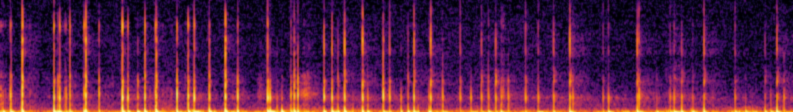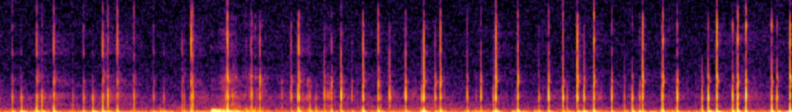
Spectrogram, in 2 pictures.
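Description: A round bamboo salt container is held lid-forward in both hands while fingertips and nails tap and scratch its lid. Rapid, dry clicking taps mix with soft scratchy rubbing, each tap short and quickly damped with a low, hollow body. The busy tapping runs steadily throughout, with a slightly louder knock near the middle.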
